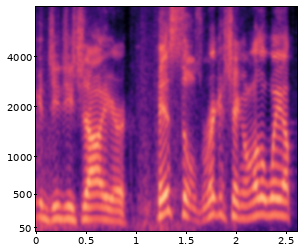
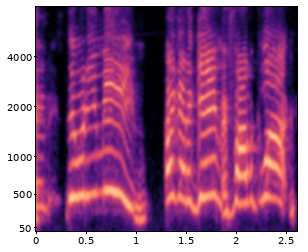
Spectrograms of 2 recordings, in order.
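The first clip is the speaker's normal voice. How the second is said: very high mock-panicked whine; indignant player impression. Caster voices the stranded player, high mock-desperate protest. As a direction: plead in a squeaky, hammed-up voice.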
